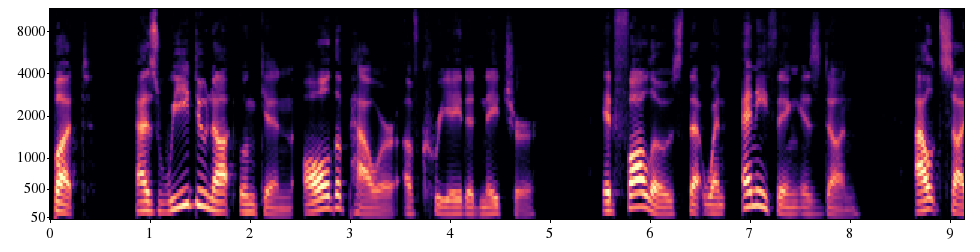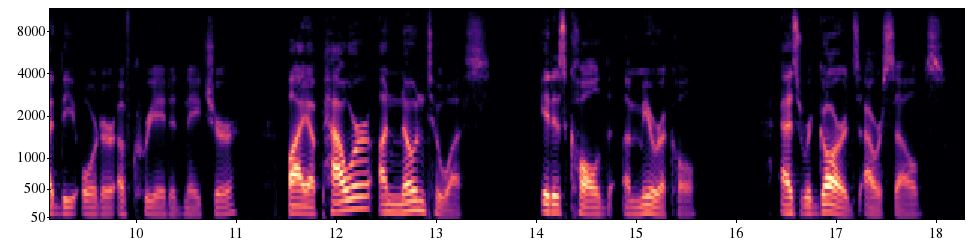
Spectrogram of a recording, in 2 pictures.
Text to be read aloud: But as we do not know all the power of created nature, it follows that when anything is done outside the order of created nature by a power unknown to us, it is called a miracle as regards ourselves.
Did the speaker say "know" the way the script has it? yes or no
no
